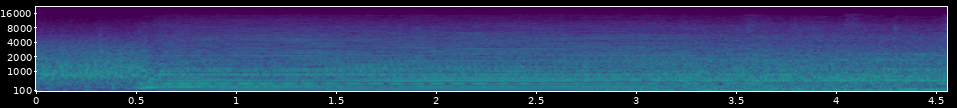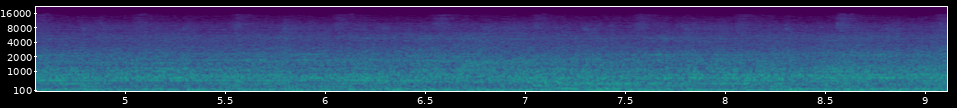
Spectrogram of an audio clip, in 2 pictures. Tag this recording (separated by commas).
playing hockey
